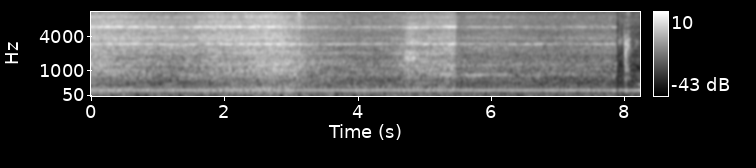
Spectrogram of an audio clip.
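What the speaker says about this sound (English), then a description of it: "I can't even take myself seriously right now because of the vacuum." A vacuum cleaner drones steadily in the background with a constant whine and airy rush, its pitch dipping slightly now and then, with no voices over it.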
